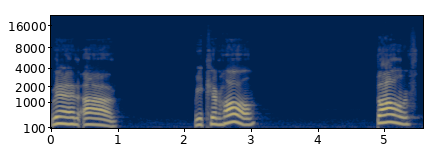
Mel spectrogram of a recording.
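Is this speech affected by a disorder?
Yes: Down syndrome; way of speaking noticed by listeners, shapes their perceptions.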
